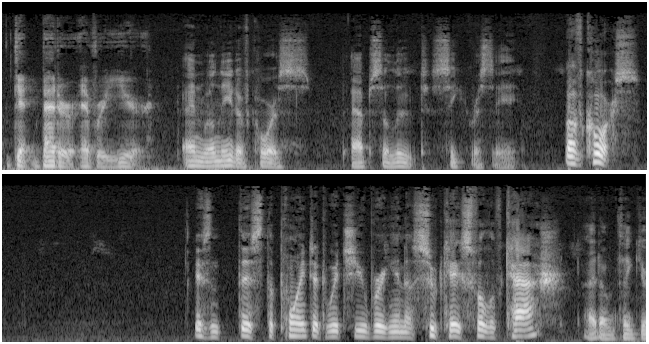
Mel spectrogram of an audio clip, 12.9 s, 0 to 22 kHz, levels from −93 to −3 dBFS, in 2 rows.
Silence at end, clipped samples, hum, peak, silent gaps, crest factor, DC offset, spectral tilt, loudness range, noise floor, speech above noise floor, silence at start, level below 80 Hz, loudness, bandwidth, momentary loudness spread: 0 s; under 0.1%; none; -2 dBFS; none; 20 dB; under 0.1%; -4.5 dB/octave; 7 LU; -58 dBFS; 37 dB; 0.05 s; -50 dBFS; -21 LUFS; 16.5 kHz; 16 LU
